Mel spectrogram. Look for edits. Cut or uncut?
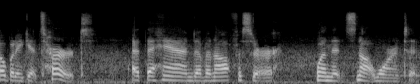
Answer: uncut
